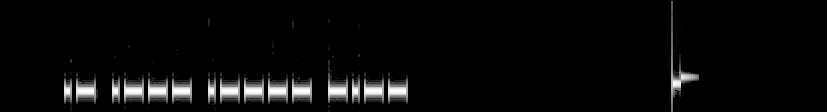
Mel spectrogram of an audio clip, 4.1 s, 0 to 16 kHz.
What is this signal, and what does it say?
Morse code, heard as a keyed tone, about 40 wpm, 700 Hz. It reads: AJ1Y
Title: USA Call Signs - 4 Characters - 2x Character Spacing - 40wpm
